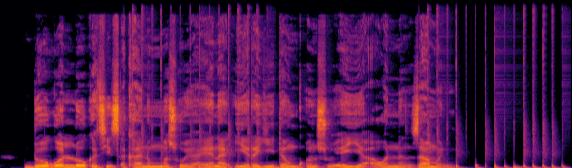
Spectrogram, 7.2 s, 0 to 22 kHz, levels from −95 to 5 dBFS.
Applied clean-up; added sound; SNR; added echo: none; Drum kit; 13 dB; none.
